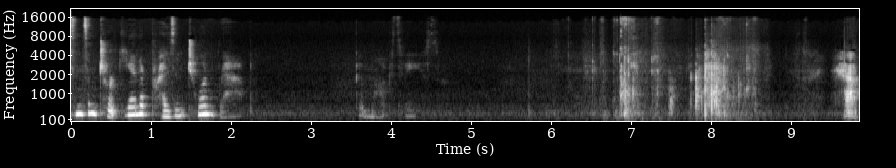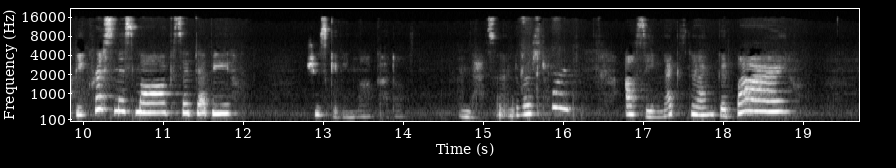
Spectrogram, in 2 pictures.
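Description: A young woman reads aloud and talks with animation close to a microphone.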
